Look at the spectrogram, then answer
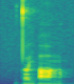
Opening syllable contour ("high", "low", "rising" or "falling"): low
